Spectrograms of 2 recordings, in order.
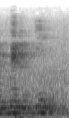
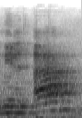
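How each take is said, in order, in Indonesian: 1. Kata itu berakhir dengan vokal u. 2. Kata itu berakhir dengan vokal a. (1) "Dia pakai hamzah bagi depan pula" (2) "Dia pakai hamzah itu mil'a ... baris atas"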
